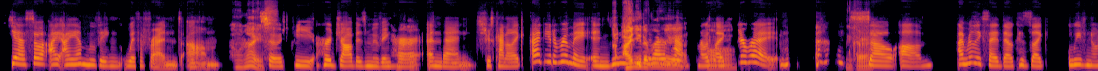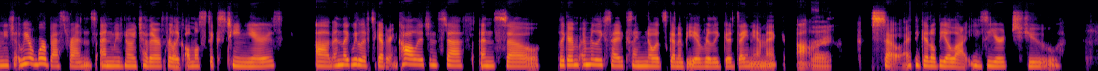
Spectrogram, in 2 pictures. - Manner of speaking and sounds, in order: chuckle; tapping
- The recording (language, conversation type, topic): English, advice, How can I balance work and personal life?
